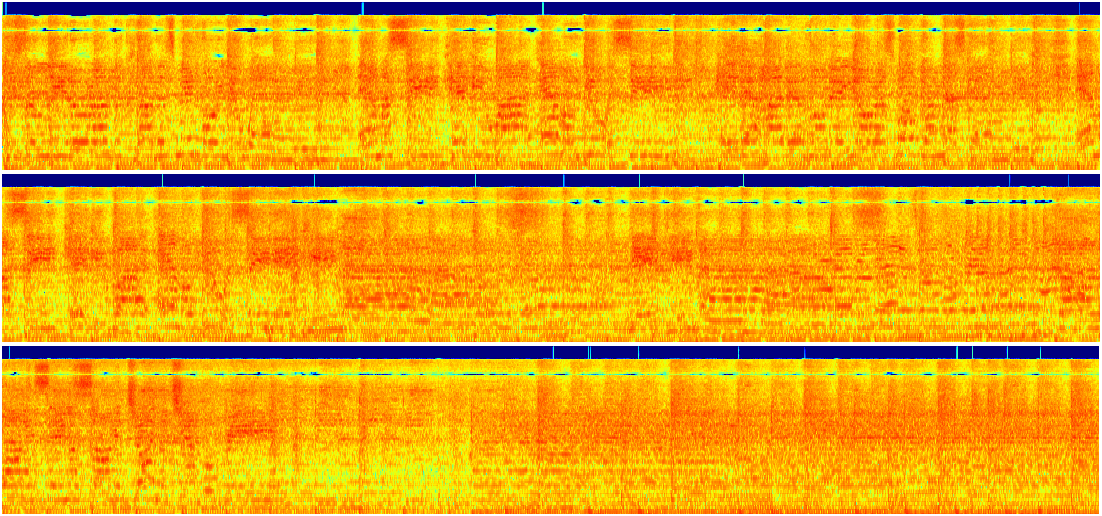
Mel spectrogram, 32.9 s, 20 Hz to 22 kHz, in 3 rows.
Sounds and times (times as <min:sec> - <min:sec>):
Music: 0:00.0 - 0:32.9.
